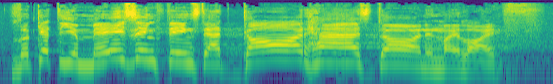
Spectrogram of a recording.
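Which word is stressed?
God. The stress falls on the word God. The credit goes to God. The speaker calls it right. "There's a difference between saying"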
